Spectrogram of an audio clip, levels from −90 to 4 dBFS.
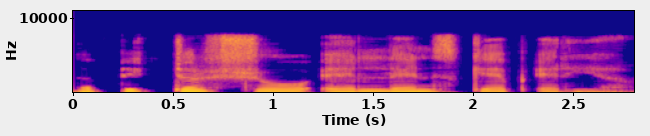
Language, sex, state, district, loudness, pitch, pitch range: English, female, Arunachal Pradesh, Lower Dibang Valley, -15 LUFS, 170 Hz, 150-185 Hz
